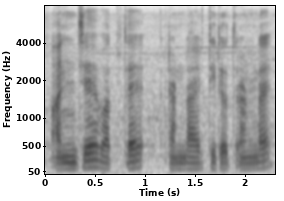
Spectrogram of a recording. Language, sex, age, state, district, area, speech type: Malayalam, male, 18-30, Kerala, Kottayam, rural, spontaneous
